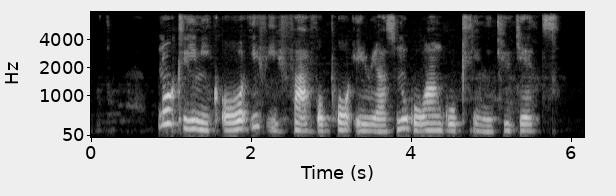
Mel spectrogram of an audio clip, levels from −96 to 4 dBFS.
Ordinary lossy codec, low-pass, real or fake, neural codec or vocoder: Opus, 64 kbps; 7.2 kHz; fake; vocoder, 44.1 kHz, 128 mel bands, Pupu-Vocoder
